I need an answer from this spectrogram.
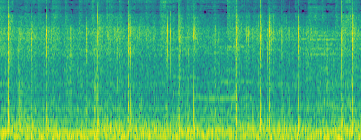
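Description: Aerial fireworks bursting and crackling: irregular sharp bangs and pops, several a second, with music playing along underneath.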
